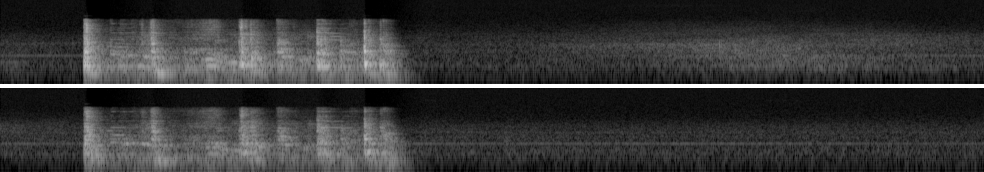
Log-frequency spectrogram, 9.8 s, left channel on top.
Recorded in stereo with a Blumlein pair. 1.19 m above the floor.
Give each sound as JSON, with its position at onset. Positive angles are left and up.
{"t": 0.8, "sound": "a door slam", "azimuth_deg": 60, "distance_m": 0.8}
